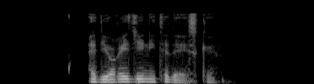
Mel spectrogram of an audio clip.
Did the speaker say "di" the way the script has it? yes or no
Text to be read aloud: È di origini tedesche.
yes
